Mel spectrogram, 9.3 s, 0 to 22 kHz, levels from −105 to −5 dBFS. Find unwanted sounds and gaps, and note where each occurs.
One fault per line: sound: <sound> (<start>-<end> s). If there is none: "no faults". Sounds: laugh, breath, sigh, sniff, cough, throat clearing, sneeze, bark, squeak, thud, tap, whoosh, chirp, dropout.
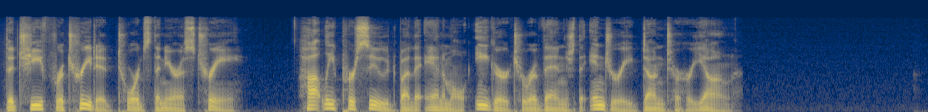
no faults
